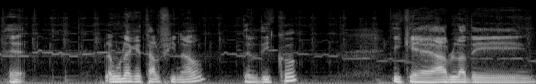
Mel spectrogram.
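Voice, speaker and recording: A man with a fairly low, gravelly, mellow voice takes it slowly and keeps a steady tone as soft music plays. Speaking in Andalusian Spanish, he chats casually as a radio host between songs, rambling with frequent fillers and repeated words.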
